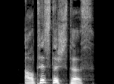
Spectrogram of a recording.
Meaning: strong/mixed nominative/accusative neuter singular superlative degree of artistisch
- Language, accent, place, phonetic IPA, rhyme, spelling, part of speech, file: German, Germany, Berlin, [aʁˈtɪstɪʃstəs], -ɪstɪʃstəs, artistischstes, adjective, De-artistischstes.ogg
